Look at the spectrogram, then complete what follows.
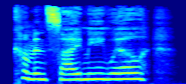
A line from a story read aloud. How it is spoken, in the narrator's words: I begged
